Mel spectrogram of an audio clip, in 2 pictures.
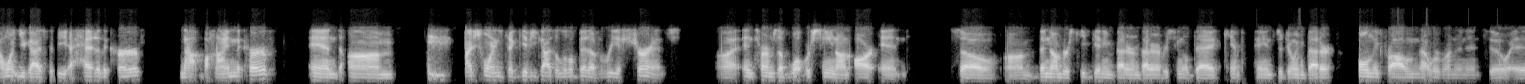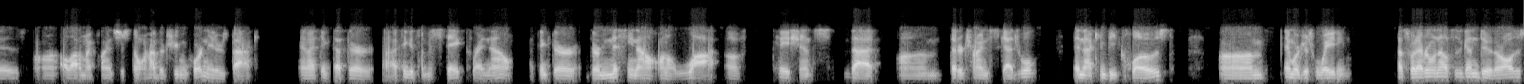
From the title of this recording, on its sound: Recording: TCI Doctors Call May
